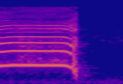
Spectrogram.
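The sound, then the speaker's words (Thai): A loud, bright sustained cry, a voice imitating a rooster's crow as a wake-up call, holds one high note for half a second and then drops off sharply in pitch, leaving silence. “ตื่นกันได้แล้วนะนี่คือเสียงทรงพลังจากนายไก่ต๊กสุดเจ๋งวีรบุรุษผู้ช่วยชีวิตนินจา”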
